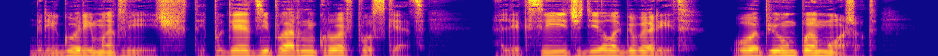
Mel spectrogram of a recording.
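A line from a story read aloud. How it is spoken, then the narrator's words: Host's deep booming bass. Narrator (Russian): прогудел басом наш гостеприимный хозяин, Ильин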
